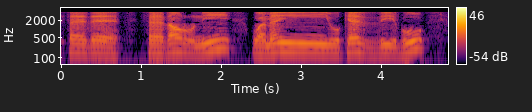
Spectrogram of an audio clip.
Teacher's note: بنحافظ على ترقيق الذال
